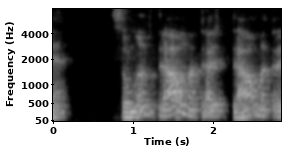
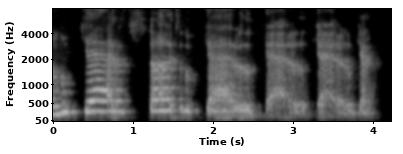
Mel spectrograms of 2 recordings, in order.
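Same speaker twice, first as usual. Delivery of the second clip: sobbing, wailing, very high crying; 10 semitones higher than usual. Reenacting their childhood self refusing a woman's choice; retelling a crying yell. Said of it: "eu chorava, eu gritava".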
